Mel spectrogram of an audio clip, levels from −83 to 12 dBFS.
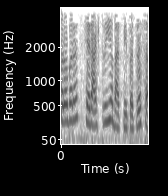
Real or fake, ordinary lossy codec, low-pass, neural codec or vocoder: real; none; 3.6 kHz; none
